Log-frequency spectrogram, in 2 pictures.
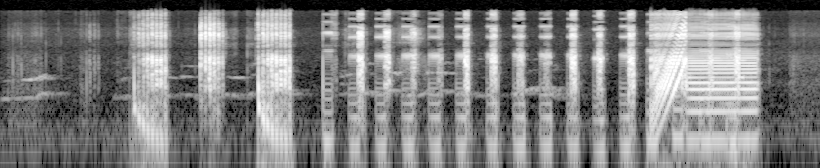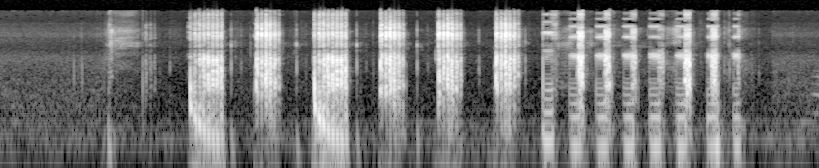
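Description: Electronic blips and shots sound in quick bursts.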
